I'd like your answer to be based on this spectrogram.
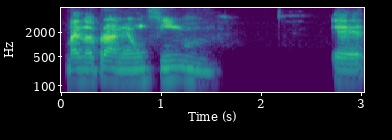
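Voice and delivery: ordinary talk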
